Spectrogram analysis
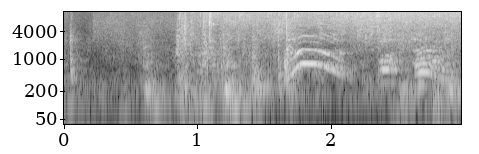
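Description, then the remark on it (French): A shower runs in a film scene with a steady hiss of falling water, while voices break in with short, rising exclamations over the spray. “Oui, alors là, c'est …, alias Gabi, qui vient de tomber nez à nez avec le sage-femme de sa mère sous la douche.”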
